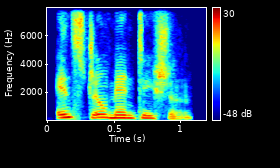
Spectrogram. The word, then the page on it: instrumentation: Indian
